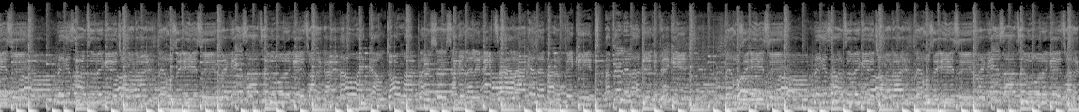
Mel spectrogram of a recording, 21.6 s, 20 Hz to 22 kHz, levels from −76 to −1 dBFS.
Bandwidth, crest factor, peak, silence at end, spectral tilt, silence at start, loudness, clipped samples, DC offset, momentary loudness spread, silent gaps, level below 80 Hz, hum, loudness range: over 20 kHz; 14 dB; 0 dBFS; 0 s; -4 dB/octave; 0 s; -15 LUFS; under 0.1%; under 0.1%; 3 LU; none; -18 dBFS; none; 1 LU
